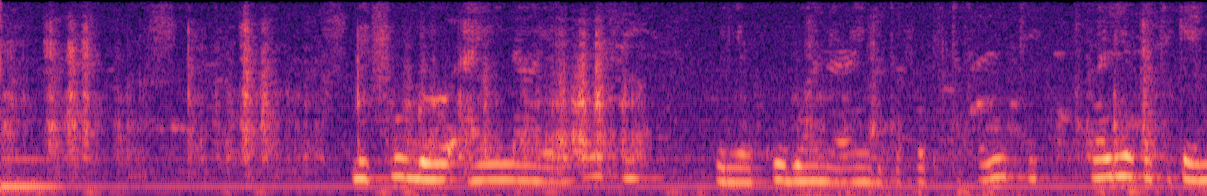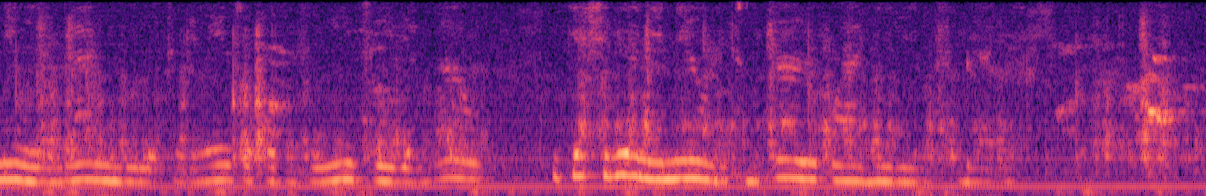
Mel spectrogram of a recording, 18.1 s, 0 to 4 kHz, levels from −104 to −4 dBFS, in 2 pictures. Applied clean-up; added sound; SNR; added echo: none; Writing; 12 dB; reverberation time 1.9 s.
